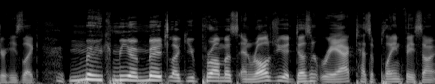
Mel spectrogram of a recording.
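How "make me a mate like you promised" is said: raised, pitched-up, begging pleading voice. Retelling how the monster begs in the movie: imitating the monster pleading. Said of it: "pleading with".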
